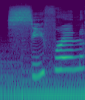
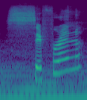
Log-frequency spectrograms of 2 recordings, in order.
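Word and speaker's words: Siffrin: So, how they're canonically pronounced is Seaffron, Marabel, Isabel, Odal, and Bonafos is how all of their names are canonically pronounced. I when I first played through this game, I pronounced all of their names Cifin, Myrabel, Isau, Odial, and Bonnyace. I pronounced all of their names wrong.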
